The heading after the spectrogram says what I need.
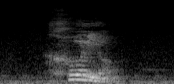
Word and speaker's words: Junio: Then Junio. Junio. This letter name is Kota and it will be pronounced like Ka.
